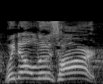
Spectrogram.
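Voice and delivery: preaching shout. Real, not acted. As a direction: proclaim it to the whole room. Preacher shouts the key line.

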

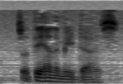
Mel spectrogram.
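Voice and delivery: ordinary delivery

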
